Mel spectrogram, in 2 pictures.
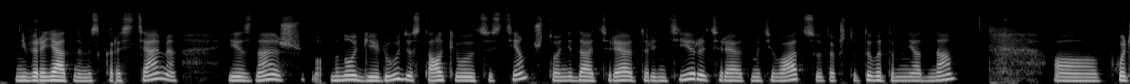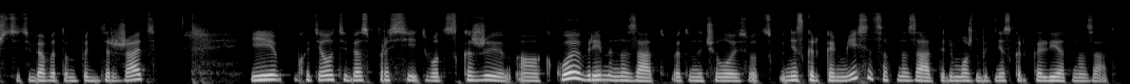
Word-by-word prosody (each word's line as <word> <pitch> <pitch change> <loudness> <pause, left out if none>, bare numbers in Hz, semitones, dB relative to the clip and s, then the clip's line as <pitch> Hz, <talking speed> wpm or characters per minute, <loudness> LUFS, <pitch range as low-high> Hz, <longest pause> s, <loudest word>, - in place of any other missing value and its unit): невероятными 180 -2 +3
скоростями. 190 +6 -3 0.5
И, 185 -1 +2
знаешь, 195 +5 -1 0.3
многие 185 -3 +2
люди 210 +5 +1
сталкиваются 180 -2 -1
с 165 - -13
тем, 255 +8 -3
что 185 - -7
они, 180 +1 -2
да, 180 -1 +1
теряют 185 +1 -1
ориентиры, 200 +7 0
теряют 175 -3 -2
мотивацию. 180 +4 -2
Так 175 0 -6
что - - -13
ты 210 - +1
в - - -2
этом 175 -1 -3
не 175 - -2
одна. 180 +8 -2 1.0
А, 165 -1 -1
хочется 195 -3 -2
тебя 180 +1 0
в - - -6
этом 170 -1 -2
поддержать. 175 +5 -1 0.9
И 215 +3 +7 0.2
хотела 210 0 +1
тебя 195 -2 0
спросить, 195 0 -3
вот 180 -1 -2
скажи, 195 -3 +1
а 170 -1 -1
какое 260 - +7
время 210 -2 +3
назад 175 -3 +1
это 175 0 -4
началось? 170 -1 -1
Вот, - - -5
с - - -13
несколько 190 -1 +1
месяцев 215 - 0
назад 180 -4 +1
или, 170 +1 -2
может 175 -1 -1
быть, 165 0 -6
несколько 175 +1 -3
лет 175 -1 +3
назад? 160 -1 -6
180 Hz, 140 wpm, -24 LUFS, 170-195 Hz, 1.0 s, И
